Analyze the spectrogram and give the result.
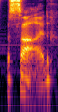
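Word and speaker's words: Fassad: Yeah, Facade, whose name you'll notice is pronounced Facade.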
